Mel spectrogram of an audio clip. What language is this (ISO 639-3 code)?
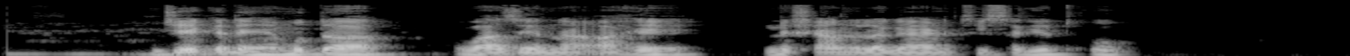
snd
